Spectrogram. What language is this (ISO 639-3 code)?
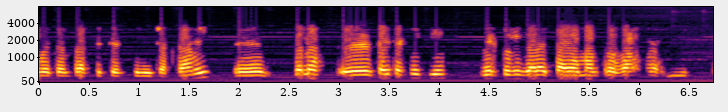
pol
